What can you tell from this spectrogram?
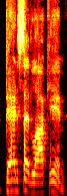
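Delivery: giggling through the words; laughing. Real, not acted. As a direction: laugh while saying it. Laughs at own joke.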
